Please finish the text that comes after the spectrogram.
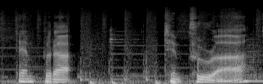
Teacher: japanese people pronounce all letters of it with the same length of time and the same pitch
